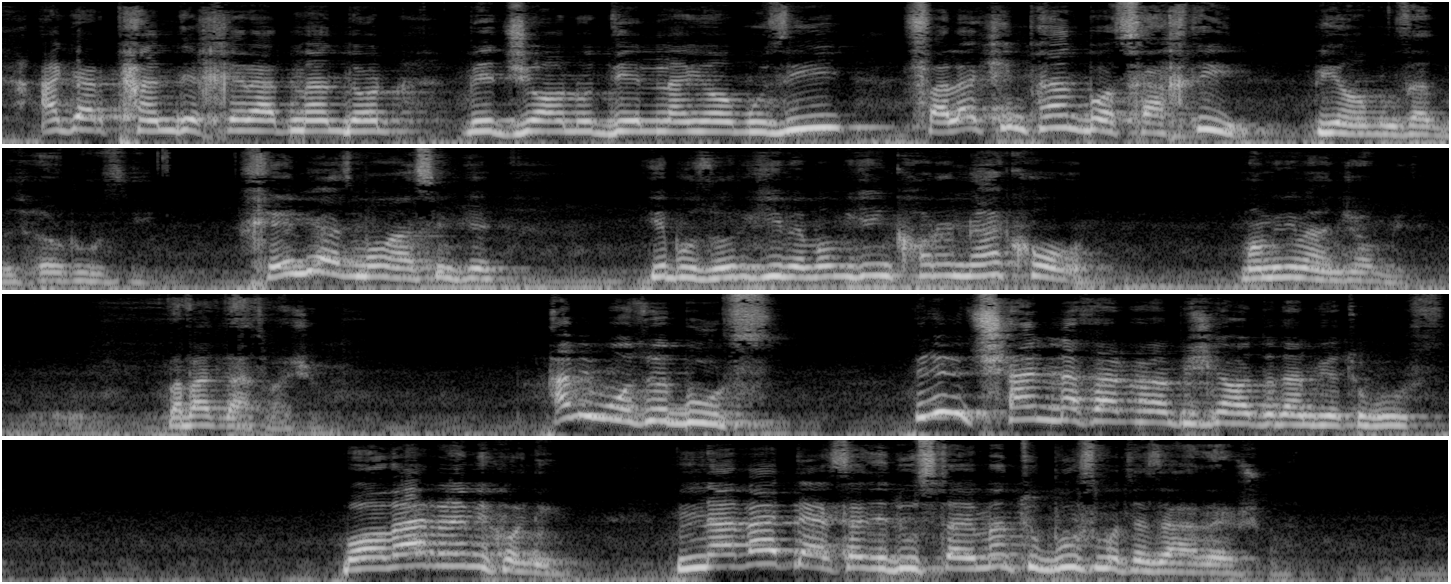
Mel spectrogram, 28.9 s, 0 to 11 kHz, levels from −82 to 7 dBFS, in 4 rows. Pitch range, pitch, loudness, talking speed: 175-235 Hz, 205 Hz, -18 LUFS, 125 wpm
